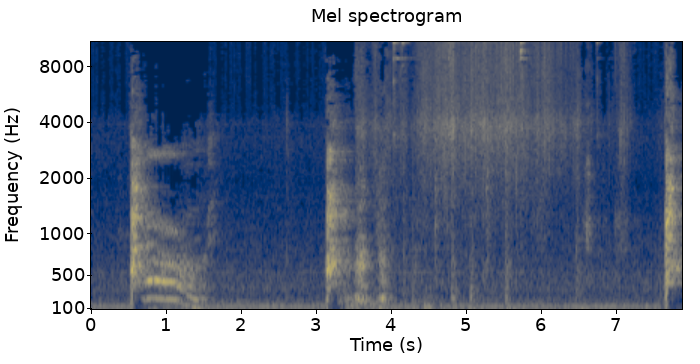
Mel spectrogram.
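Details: Siberian Huskies at a dinner party on December 29, 2022: a drawn-out howling bark sliding down in pitch, then sharp barks about three seconds apart, with a steady low hum and clatter in the room.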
